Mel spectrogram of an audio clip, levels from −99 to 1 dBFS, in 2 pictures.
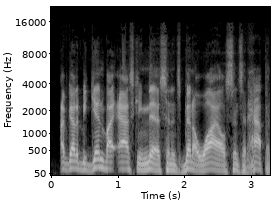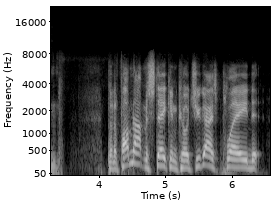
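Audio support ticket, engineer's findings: Call bitrate drop from 3.37 s to end of clip. Speech turns rough and muffled; top end cut from 20 kHz to 8 kHz. Encoder forced from 32 to 7 kbps after bandwidth estimate fell; coarsest coding held about 1.2 s. No recovery before end.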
